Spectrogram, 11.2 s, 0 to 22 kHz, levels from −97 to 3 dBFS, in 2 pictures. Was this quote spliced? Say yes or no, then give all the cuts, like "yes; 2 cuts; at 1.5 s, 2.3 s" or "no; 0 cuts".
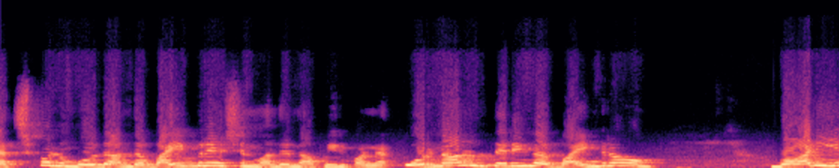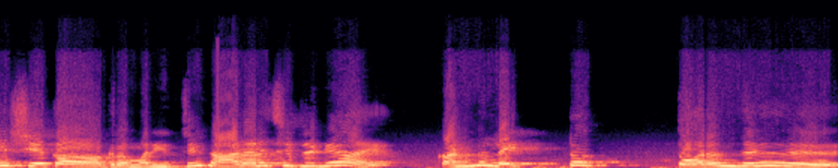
no; 0 cuts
